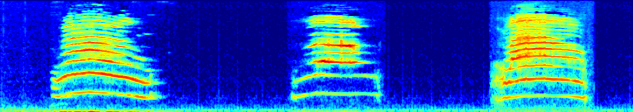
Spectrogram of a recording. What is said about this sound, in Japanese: なんか猫派の方結構多いですよね。ということで、猫ちゃんを期待していらっしゃった方がいらっしゃいましたので、ちょっと猫の声で癒されてください。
